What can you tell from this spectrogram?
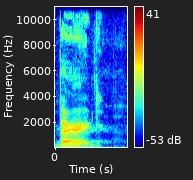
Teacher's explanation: So the actual vowel in the word bird is the R.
